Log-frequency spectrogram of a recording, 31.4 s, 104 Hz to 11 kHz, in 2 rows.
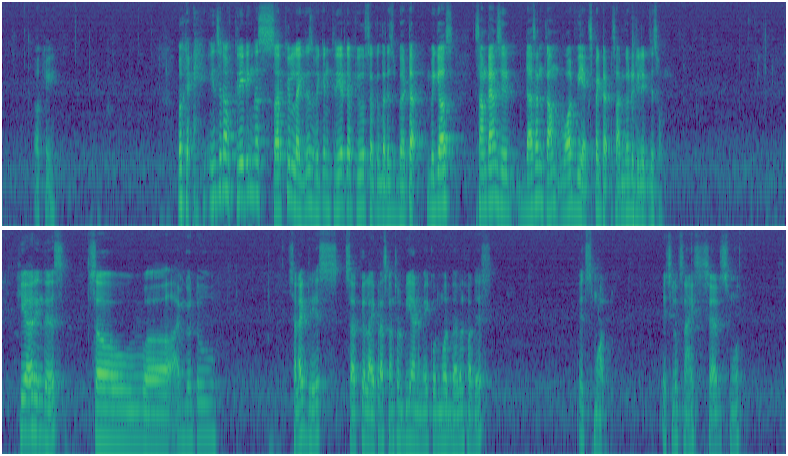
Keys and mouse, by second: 1.1 click, 2.7 click, 3.1 Tab, 3.6 click, 5.3 click, 5.7-6.8 middle drag, 9.7 middle click, 11.0 middle click, 12.6 Delete, 13.9 middle click, 14.9 click, 15.3 Tab, 15.6 click, 16.1 middle click, 21.2 alt+click, 22.0 alt+click, 23.3 ctrl+b, 27.6 Tab, 28.4 middle click, 29.3-30.5 drag, 31.2 middle click.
